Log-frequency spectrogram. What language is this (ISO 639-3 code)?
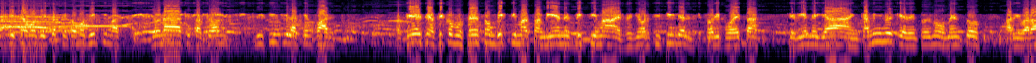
spa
